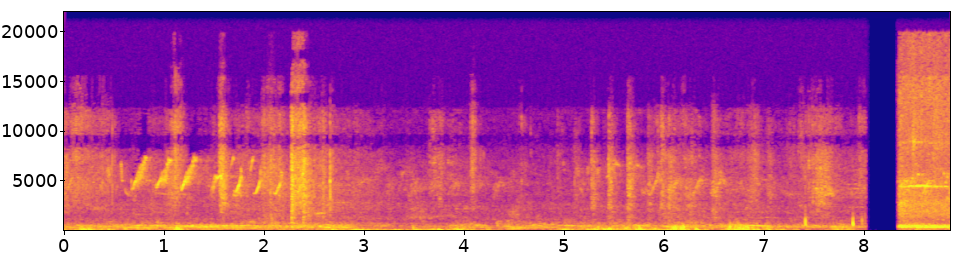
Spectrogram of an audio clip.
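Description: Pigeons cooing and chirping nearby in a loft, soft repeated calls with occasional sharper tweets, then a brief silent gap before the sound resumes.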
